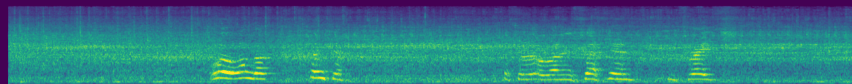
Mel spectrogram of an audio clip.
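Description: A small model train hums and clicks along its track.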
